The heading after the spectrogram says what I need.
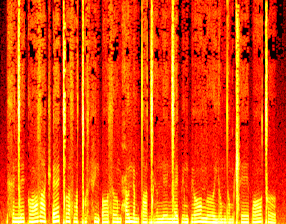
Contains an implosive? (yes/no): no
